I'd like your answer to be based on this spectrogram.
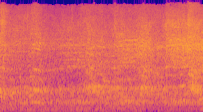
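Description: A boxing arena crowd swells with cheering and shouting during the David Diaz vs Erik Morales fight, a steady roar with commentators talking over it.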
